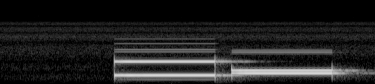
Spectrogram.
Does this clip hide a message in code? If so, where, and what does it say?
Yes: aircraft SELCAL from 1.1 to 3.3 s, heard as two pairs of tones, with room echo. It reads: DP-FH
